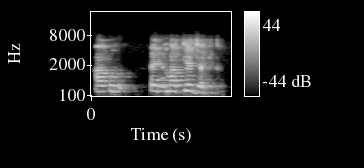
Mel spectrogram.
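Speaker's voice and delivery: usual speaking voice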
